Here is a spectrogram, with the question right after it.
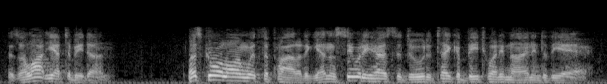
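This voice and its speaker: A man's voice: medium pitch, animated, fast, husky. A man giving scripted instructional narration for a training film, speaking straight to the listener in a direct, instructive way. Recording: dull lo-fi 1940s film soundtrack.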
